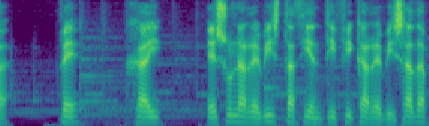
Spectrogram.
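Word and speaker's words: ApJ: gernal El diario astrofísico cuyo acrónimo en inglés es a PJ y se pronuncia a p Hi es una revista científica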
